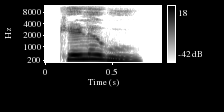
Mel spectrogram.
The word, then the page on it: ಕೆಳವು: keḷavu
